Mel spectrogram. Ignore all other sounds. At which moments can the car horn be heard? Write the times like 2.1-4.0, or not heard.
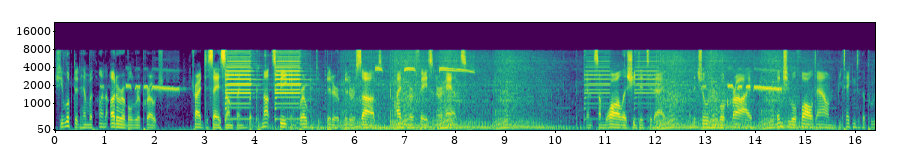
3.4-5.5, 10.6-12.2.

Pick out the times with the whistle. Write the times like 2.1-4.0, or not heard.
0.8-2.7, 6.4-8.4, 12.9-14.5.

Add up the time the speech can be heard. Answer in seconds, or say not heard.
14 s.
